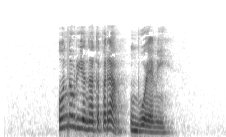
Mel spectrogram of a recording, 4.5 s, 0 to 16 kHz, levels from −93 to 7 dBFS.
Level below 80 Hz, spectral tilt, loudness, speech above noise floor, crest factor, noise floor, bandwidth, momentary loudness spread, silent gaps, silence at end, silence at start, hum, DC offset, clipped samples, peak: -66 dBFS; -7 dB/octave; -21 LUFS; 59 dB; 18 dB; -79 dBFS; 7.8 kHz; 10 LU; none; 1.15 s; 1.2 s; none; under 0.1%; under 0.1%; -6 dBFS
